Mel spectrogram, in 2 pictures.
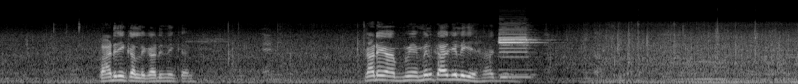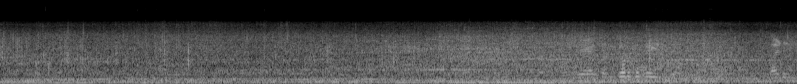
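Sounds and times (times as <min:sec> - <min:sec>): car engine and road noise: 0:00.0 - 0:15.9
car horn toot: 0:05.0 - 0:05.6.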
